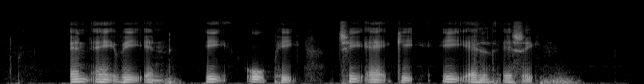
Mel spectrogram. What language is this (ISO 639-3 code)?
dan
